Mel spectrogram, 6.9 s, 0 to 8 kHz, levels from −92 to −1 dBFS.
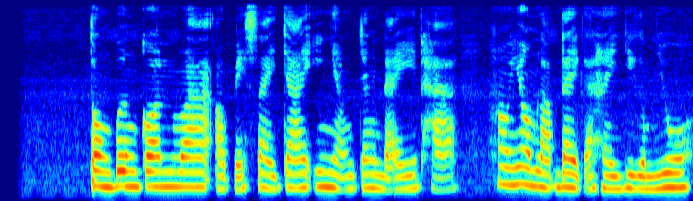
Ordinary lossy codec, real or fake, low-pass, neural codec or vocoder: none; real; 7.2 kHz; none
